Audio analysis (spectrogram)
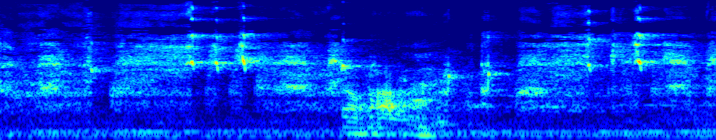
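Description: A pet cockatiel chirps and squawks indoors in bright, scratchy bursts throughout, close by, with a person talking softly under and between the calls.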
